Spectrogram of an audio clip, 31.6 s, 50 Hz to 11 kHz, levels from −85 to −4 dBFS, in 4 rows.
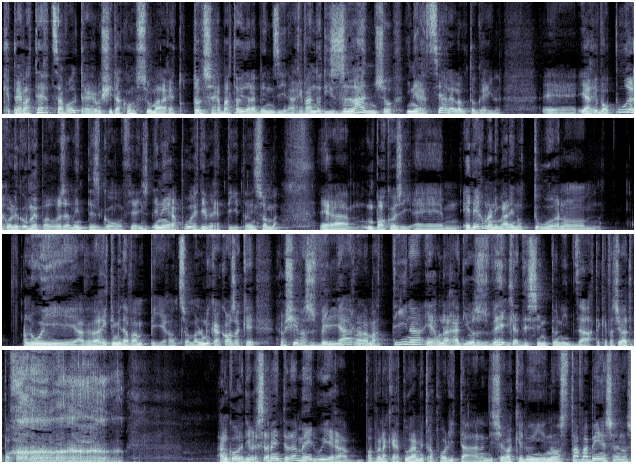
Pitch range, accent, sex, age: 110-155 Hz, native, male, 30-49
